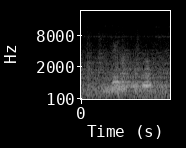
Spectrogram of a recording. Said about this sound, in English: Soon he sees some red and green lights and the noise of a train.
